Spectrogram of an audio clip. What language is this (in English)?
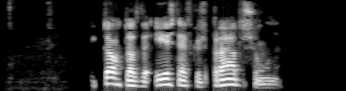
Western Frisian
